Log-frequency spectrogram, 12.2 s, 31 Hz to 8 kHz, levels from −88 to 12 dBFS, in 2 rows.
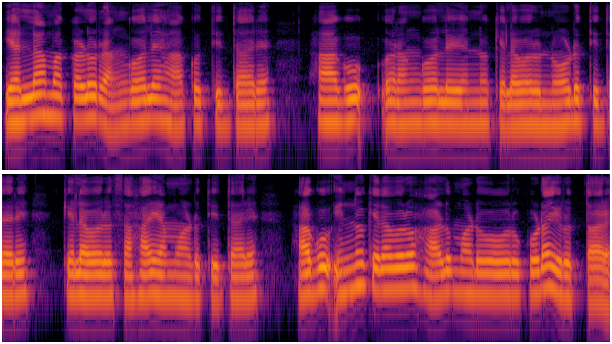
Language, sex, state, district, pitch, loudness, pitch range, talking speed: Kannada, male, Karnataka, Dakshina Kannada, 150 Hz, -20 LUFS, 140-155 Hz, 90 wpm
